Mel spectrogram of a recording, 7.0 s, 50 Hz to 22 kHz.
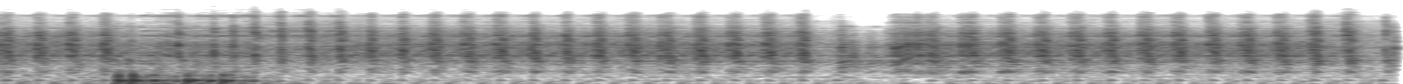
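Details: Polaris RZR 170 sat about 5 years, cranked with choke on after starting fluid in the airbox: starter churns about three turns a second, one brief catch early, then cranks without firing; owner suspects it isn't getting fuel.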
